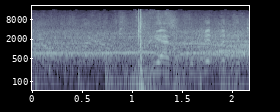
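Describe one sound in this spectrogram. A kick lands with a sharp thud.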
